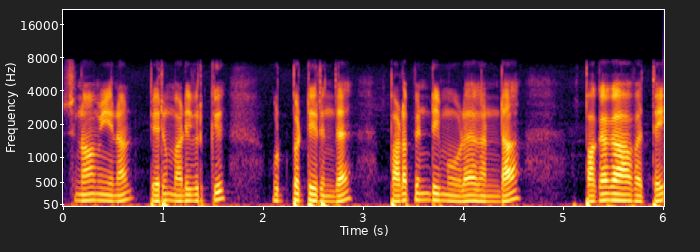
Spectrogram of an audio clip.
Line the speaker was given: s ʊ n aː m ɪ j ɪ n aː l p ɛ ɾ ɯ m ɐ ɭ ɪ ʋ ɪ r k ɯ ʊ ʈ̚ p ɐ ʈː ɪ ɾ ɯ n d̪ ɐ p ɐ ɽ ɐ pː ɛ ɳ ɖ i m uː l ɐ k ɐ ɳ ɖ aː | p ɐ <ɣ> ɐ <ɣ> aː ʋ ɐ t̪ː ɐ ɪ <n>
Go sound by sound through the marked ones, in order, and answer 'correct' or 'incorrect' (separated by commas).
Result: correct, correct, incorrect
